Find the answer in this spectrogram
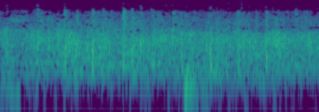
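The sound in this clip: A church audience applauds with steady, dense clapping that stays at an even, moderate loudness from start to finish.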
